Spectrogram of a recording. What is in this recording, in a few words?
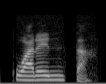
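"Cuarenta", Spanish; Time Instructor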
